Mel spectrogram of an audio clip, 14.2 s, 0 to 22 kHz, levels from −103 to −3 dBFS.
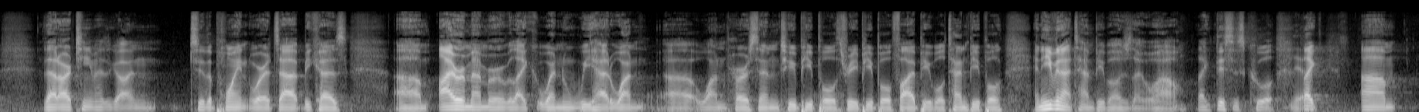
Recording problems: none

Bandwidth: 14 kHz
